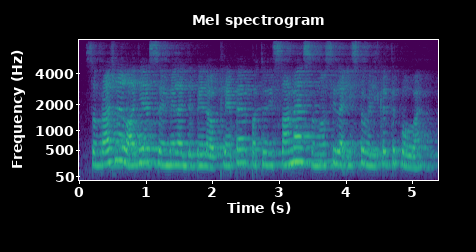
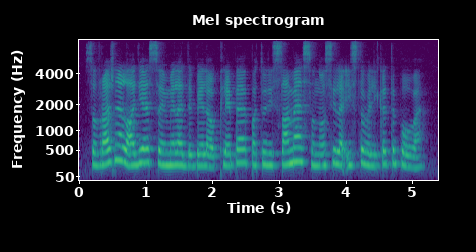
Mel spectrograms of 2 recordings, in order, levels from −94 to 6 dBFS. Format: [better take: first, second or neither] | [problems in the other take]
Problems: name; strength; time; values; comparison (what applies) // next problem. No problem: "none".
second | room echo; dies away in 1.3 s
